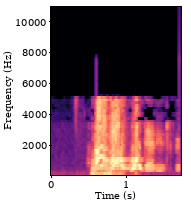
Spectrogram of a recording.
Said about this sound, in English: Oh, that's your dog. Oh my God, that was loud. Scared me. Is that your dog? Yeah, they're with me barking.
